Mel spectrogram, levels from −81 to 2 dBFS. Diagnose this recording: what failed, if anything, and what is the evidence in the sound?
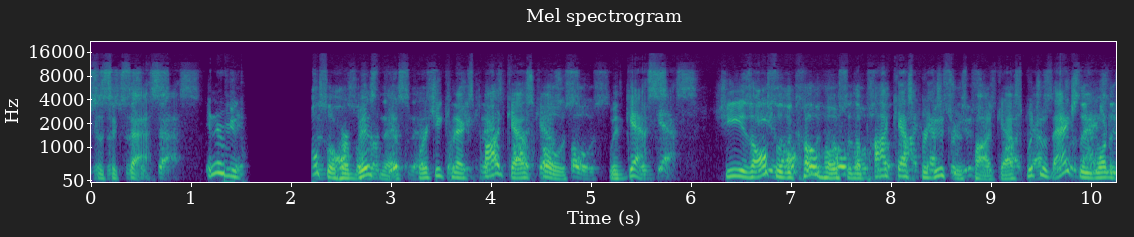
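Echo with no canceller runs through the whole clip, a call-processing failure. Every stretch of speech is trailed by a quieter, thinner copy arriving roughly a third of a second later, about 6 dB below the direct speech. The far end's loudspeaker is feeding its own microphone, and with no echo canceller removing that path, the talker's own speech returns after the network round trip.

Short concealed packet loss occurs twice in quick succession, at 1.31 to 1.35 s and again at 1.37 to 1.41 s, on the network and decoder side. Each gap is about 20 ms of audio that arrived too late to play. The receiver filled each hole by extending the preceding sound and then blended back into the real signal. The result is a pair of brief smears or wobbles only hundredths of a second apart.

A long network dropout follows almost immediately, from 1.51 to 2.23 s, roughly 0.7 s of missing audio. 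The sound first carries on briefly as a fading continuation of what came before, then falls to silence for most of the gap, about 0.6 s, before speech resumes further along with that portion gone. This is likely a network stall, where the receiver's concealment ran out and it muted until packets returned.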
